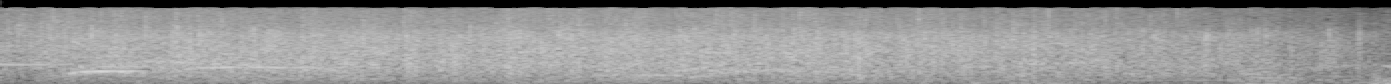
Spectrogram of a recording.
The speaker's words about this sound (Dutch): Ik wil dit enorme leuke combo bedanken. Een applaus!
